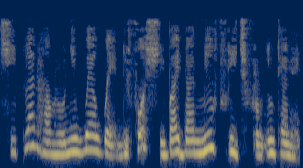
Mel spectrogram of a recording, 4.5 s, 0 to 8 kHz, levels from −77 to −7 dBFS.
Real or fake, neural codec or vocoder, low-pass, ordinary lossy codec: fake; codec, 44.1 kHz, 1.7 kbps, Pupu-Codec; 7.2 kHz; MP3, 24 kbps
